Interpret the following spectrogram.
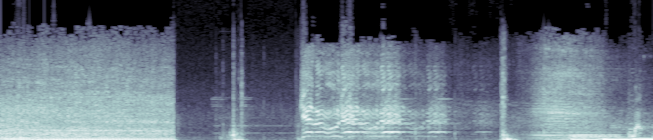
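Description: A car driving by: steady engine and road noise that cuts off abruptly about two seconds in. Later there is a single sharp knock.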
